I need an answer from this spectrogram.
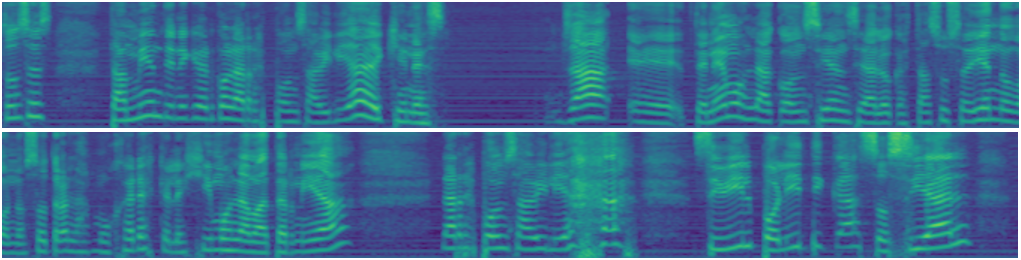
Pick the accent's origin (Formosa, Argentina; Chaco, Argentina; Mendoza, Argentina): Mendoza, Argentina; Vengo de Mendoza, para que sepan.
